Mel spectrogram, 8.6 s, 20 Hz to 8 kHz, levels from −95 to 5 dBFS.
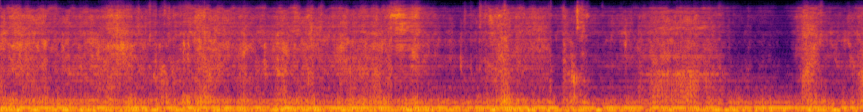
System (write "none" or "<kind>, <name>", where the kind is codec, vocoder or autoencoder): vocoder, HiFi-GAN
